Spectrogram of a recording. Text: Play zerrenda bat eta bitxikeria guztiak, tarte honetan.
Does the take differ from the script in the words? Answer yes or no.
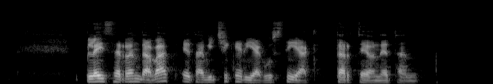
no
